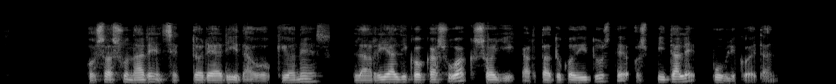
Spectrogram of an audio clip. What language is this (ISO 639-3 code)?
eus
